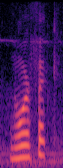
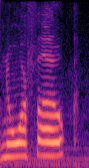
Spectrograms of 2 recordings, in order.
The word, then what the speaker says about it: Norfolk: little bit different but they are suffk Portsmouth norick that's how we pronounced them if you said Norfolk even though it's spelled that way they knew that you were a foreigner hey they were like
